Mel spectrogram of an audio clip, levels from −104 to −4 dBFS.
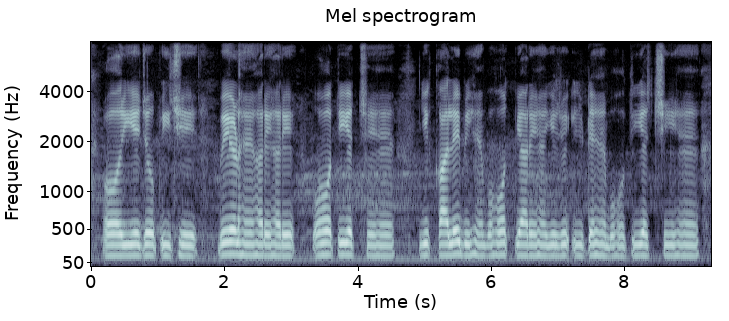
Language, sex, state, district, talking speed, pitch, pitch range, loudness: Hindi, male, Uttar Pradesh, Jyotiba Phule Nagar, 165 wpm, 145 Hz, 140-150 Hz, -23 LUFS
